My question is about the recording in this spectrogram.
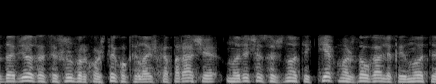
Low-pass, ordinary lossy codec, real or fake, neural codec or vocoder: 7.2 kHz; AAC, 16 kbps; real; none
